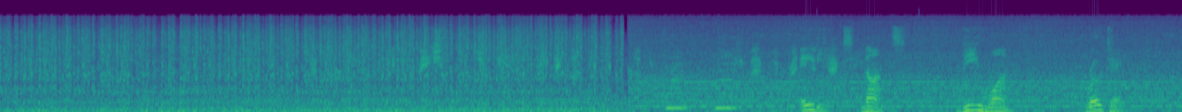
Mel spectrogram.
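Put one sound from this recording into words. Aircraft propeller engines hum steadily.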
